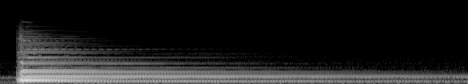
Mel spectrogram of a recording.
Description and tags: used TAB: 01023x(eBGDAE)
